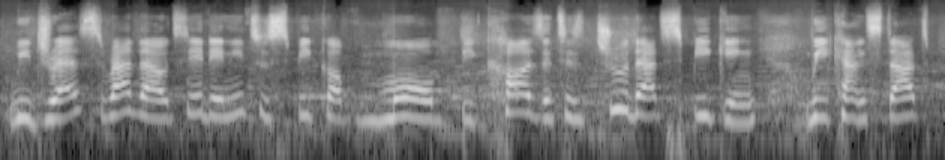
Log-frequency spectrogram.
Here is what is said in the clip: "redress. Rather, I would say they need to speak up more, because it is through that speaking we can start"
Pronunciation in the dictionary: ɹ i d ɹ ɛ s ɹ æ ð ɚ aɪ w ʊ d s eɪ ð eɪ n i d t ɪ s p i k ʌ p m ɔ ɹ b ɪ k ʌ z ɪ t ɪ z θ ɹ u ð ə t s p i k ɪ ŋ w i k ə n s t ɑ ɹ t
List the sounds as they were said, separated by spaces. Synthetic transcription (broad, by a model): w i d ɹ ɛ s ɹ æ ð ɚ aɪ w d s eɪ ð eɪ n i d t ɪ s p i k ʌ p m ɔ ɹ b ɪ k ʌ z ɪ t ɪ z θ ɹ u ð ə t s p i k ɪ ŋ w i k ə n s t ɑ ɹ t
